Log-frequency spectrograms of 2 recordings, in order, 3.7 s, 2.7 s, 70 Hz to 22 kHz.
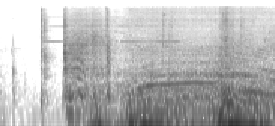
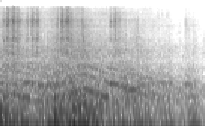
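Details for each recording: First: Toyota 3K forklift with 4Y propane engine, once said to be seized and rescued from parting out: starter catches, fires within a second and settles into a steady, low, even run with no knocks or misses; normal start and run. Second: Toyota 3K forklift with 4Y propane engine, previously said to be seized, first start attempt with a hair of throttle: rough, uneven run that sags and dies within about three seconds; runs but stalls, propane adjustment unknown.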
